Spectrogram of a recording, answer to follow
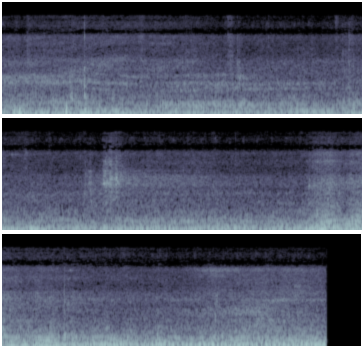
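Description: Street sound dominated by a car engine running close by, with a low rumble that grows louder about ten seconds in; the sound cuts off abruptly near the end.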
